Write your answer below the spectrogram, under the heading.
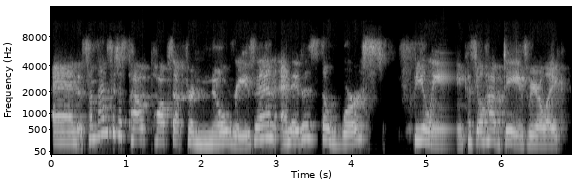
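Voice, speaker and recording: A woman's voice: on the high side, expressive, unhurried. A woman with a cold chats candidly as a podcast guest and laughs easily. Her voice comes through a roomy, echoey space on dull, lo-fi audio. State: has a cold. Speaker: podcast guest, lash coach. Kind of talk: casual podcast chat.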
